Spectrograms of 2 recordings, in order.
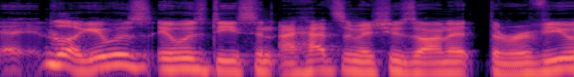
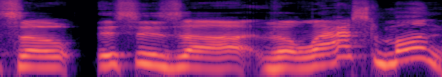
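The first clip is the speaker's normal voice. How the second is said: voice cracking up high mid-line; 5 semitones higher than usual. Talking in the kitchen about the movie Chef, the speaker's voice cracks. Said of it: "that voice crack".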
